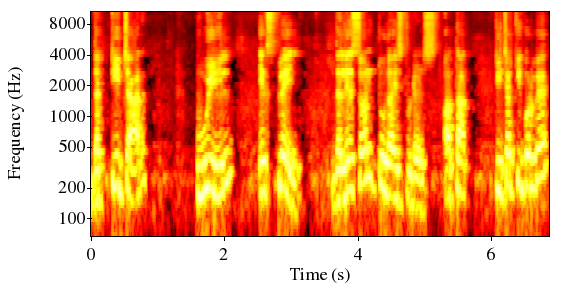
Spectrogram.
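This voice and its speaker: In a low-quality recording, a man whose voice sits high teaches a classroom-style English grammar lesson with a Bangladeshi accent. He proceeds step by step in a didactic way, repeating key phrases and supplying answers to his own questions.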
